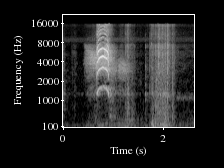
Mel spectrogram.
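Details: Brown-throated sunbird lure call taken from a trapped bird, used to draw in birds and set silent birds calling: one loud, sharp, high squeaky note arching downward, followed by a brief rustling burst and a faint thin whine.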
